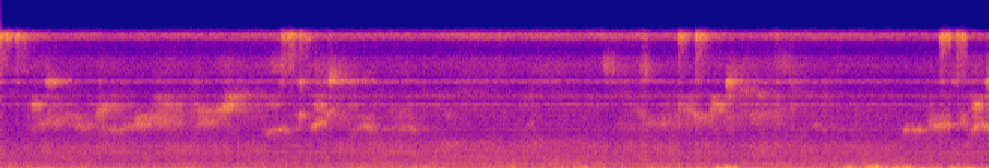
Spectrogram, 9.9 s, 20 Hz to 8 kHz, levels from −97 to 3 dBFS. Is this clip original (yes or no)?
no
